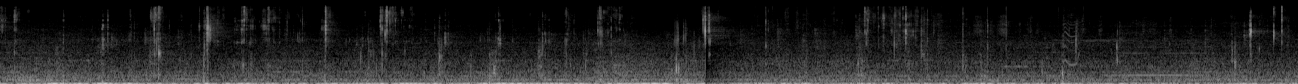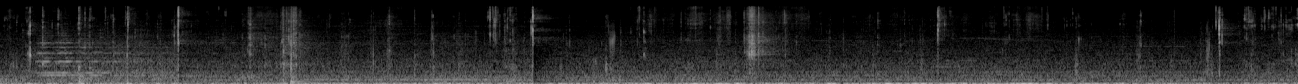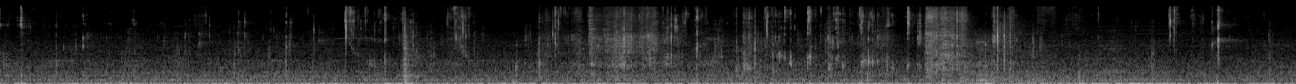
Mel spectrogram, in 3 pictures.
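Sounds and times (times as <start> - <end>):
chewing a soft sweet: 0.0 - 15.4.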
